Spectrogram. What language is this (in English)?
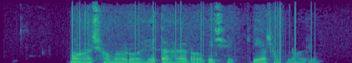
Bangla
